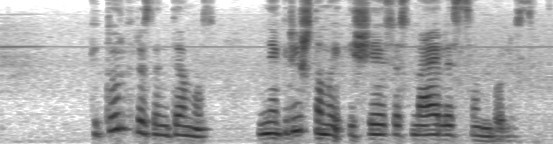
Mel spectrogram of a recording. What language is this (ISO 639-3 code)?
lit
